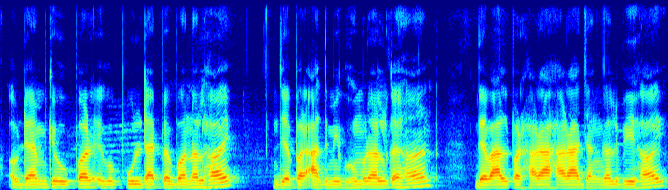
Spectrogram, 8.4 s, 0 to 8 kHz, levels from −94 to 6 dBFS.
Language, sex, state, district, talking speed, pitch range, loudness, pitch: Maithili, male, Bihar, Samastipur, 165 wpm, 125-130 Hz, -19 LUFS, 130 Hz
